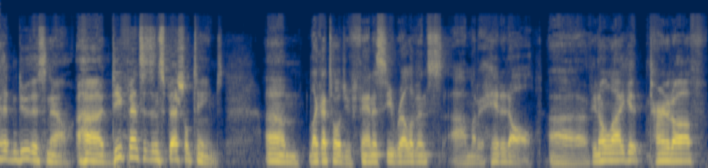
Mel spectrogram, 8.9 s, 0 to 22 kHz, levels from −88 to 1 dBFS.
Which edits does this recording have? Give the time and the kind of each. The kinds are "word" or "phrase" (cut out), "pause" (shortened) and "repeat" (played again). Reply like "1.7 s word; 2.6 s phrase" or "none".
3.8 s pause; 6.8 s pause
